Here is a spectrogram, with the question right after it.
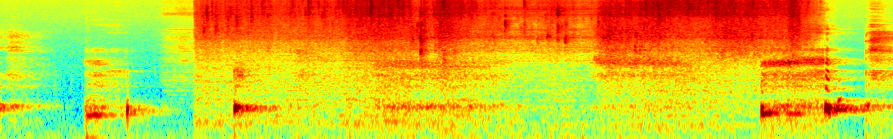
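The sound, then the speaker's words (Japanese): Shower water sprays steadily for several seconds, rinsing off soap foam, a broad hissing rush that starts abruptly and cuts off, with a few soft clunks and handling noises around it. “おちんちん泡と精液で混ぜ混ぜになってるから、一回きれいに流しちゃいましょうね。”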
